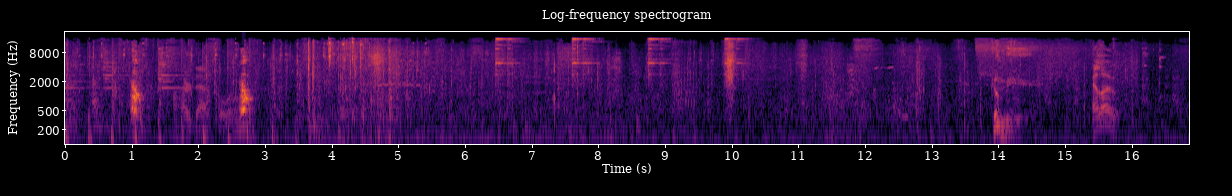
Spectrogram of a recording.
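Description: A dog barks and whines.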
